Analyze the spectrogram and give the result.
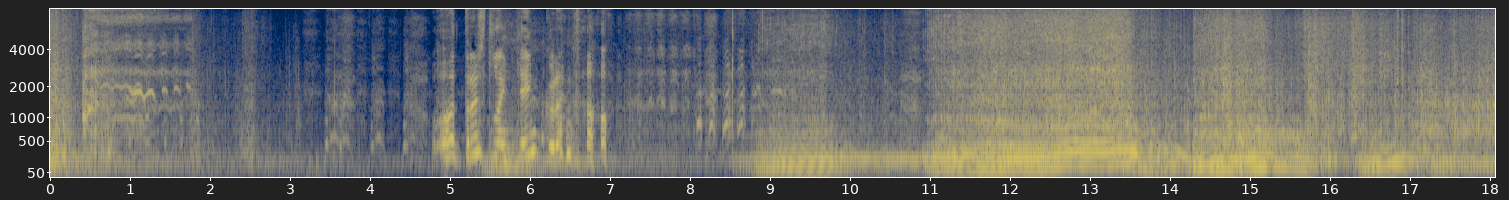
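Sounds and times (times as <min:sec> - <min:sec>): wheels spinning on gravel: 0:08.2 - 0:18.0
car engine revving hard: 0:08.7 - 0:18.0.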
